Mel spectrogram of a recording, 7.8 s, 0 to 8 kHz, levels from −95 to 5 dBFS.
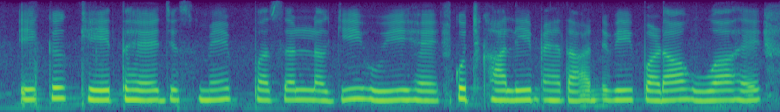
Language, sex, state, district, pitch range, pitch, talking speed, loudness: Hindi, female, Bihar, Purnia, 220-230 Hz, 225 Hz, 115 wpm, -17 LUFS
